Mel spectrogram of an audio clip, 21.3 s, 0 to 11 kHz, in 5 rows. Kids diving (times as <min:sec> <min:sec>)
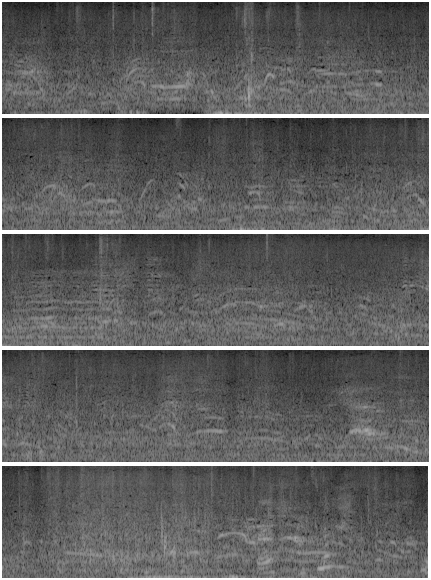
0:16.2 0:20.9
